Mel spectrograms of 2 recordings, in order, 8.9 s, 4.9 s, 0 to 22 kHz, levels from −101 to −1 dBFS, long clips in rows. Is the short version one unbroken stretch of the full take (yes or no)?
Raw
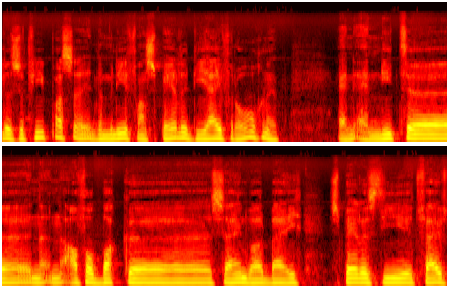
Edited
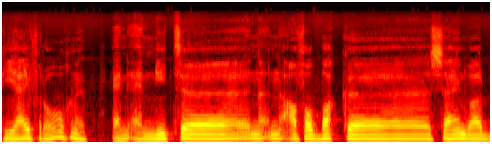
no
